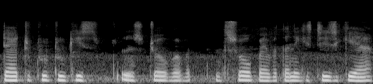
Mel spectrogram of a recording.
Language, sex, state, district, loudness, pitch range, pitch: Hindi, female, Haryana, Jhajjar, -16 LUFS, 180-195 Hz, 190 Hz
